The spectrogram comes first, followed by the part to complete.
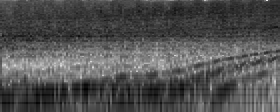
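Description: Trance music build-up: a synthesizer riser of several layered tones sweeping steadily upward in pitch.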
